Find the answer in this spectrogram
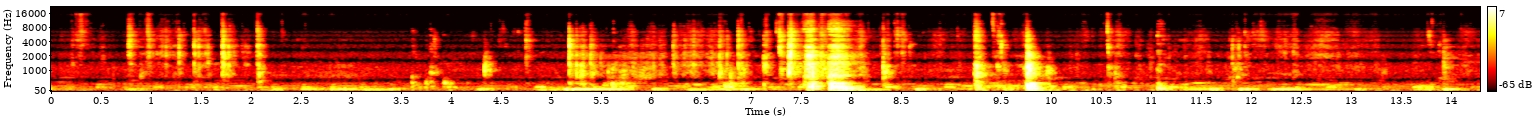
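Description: A man drinking water close to the microphone: faint swallows and gulps among scattered small clicks and knocks. The louder sounds come about halfway through and again near ten seconds in.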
